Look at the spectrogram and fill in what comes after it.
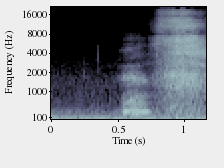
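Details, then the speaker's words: Adult sneezing from bright morning sunlight on the face through a window, a photic sneeze reflex, possibly helped by a dusty room: a short intake of breath, then a single sharp, forceful sneeze. "I'm so sensitive. So many things make me sneeze. Could be that it's a little dusty in here, too. But the sun is really uh helping it along."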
